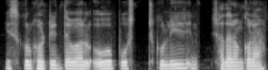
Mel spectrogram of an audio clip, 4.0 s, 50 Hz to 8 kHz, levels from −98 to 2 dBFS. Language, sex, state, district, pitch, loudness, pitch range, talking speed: Bengali, male, West Bengal, Cooch Behar, 140 Hz, -16 LUFS, 130-145 Hz, 120 wpm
